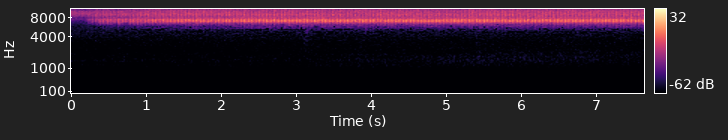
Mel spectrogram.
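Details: Grasshopper sounds free of music: a high, thin trill fades in over the first second, then holds steady as a fast, regular, shimmering buzz to the close.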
